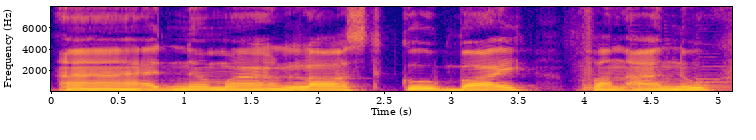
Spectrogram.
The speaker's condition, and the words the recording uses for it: ALS (motor neuron disease). Want ja, ik kan nu beter praten dan anderhalf jaar geleden.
